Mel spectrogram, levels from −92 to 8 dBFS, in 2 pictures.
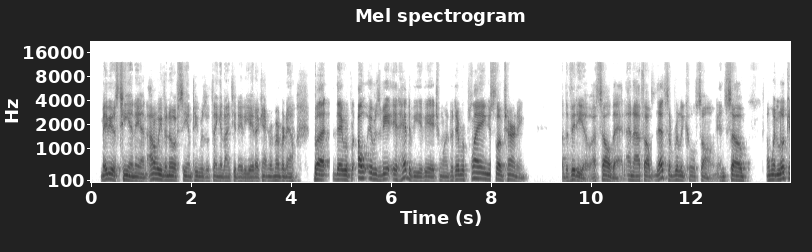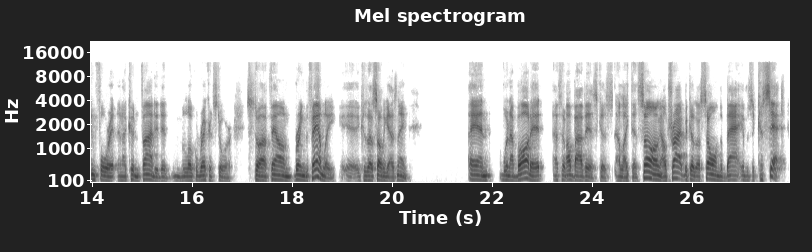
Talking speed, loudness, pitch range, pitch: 230 wpm, -24 LUFS, 110-135 Hz, 120 Hz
